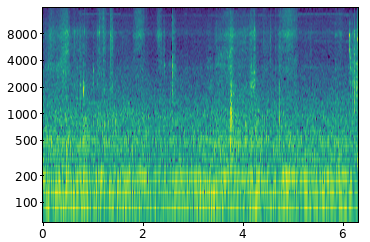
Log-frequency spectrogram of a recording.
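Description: Glossy pages of a thick photobook being turned and handled by hand: soft paper rustles and light clicks about once a second, with a sharper click near the middle and another near the end.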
